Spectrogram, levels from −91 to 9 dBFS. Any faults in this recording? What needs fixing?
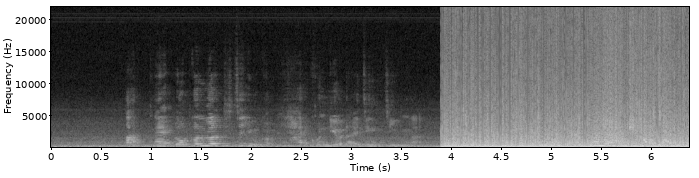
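From 3.89 s to the end at 6.39 s the speech turns into a harsh, very loud, nearly square buzz sitting at an almost fixed, high level, with the background noise as loud as the speech, though the pitch contour stays traceable. This is likely a float read as integer fault: 32-bit float samples interpreted as 32-bit integers, so sign and exponent bits dominate each value. Unlike ordinary clipping, the quiet passages and the noise floor are blown up to the same level as the loud ones. To prevent it, tag and check the sample format at every file and buffer handoff so float data is never decoded as integer PCM.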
